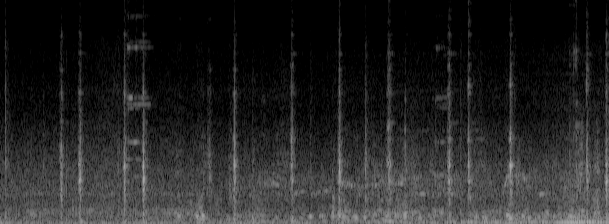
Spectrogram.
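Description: Small metal parts click and clink.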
